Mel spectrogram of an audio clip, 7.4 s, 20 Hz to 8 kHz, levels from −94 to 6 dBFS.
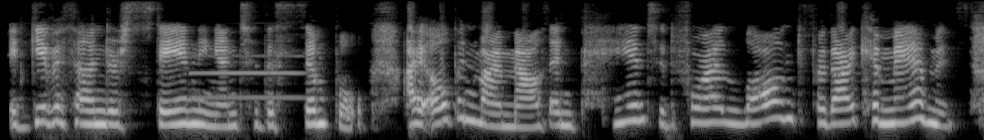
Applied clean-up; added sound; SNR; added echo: classical method WPE with log-MMSE.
